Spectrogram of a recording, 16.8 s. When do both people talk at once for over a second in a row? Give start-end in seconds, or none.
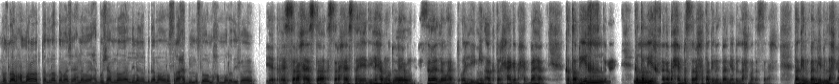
none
